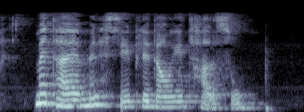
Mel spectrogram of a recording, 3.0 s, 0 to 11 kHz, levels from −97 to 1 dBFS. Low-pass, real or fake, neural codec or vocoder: 7.2 kHz; real; none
